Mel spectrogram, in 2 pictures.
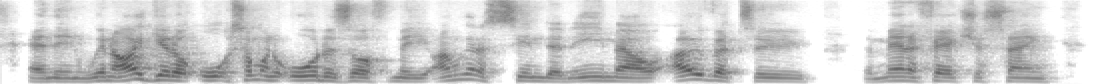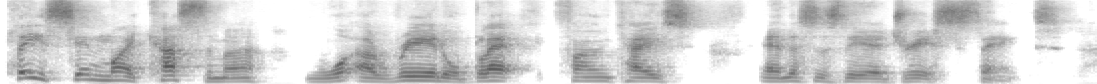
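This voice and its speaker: A man with a New Zealand accent has a fairly high pitch and a dark, mellow tone. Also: ordinary pitch variation. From New Zealand, rural east coast of North Island. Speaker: entrepreneur and workshop presenter. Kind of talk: online workshop presentation. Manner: fast.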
